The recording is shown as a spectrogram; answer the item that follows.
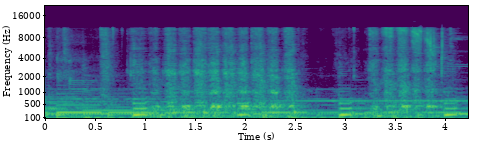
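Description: Japanese pull saw cutting through wood in repeated rasping strokes, heard over acoustic guitar music.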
